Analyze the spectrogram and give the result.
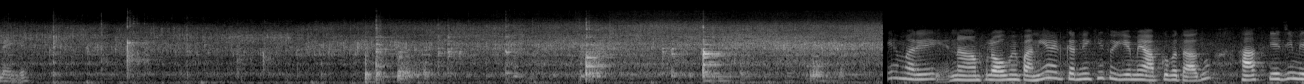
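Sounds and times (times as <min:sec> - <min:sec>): chicken sizzling in hot oil: 0:00.0 - 0:08.9
spoon scraping and knocking pot: 0:03.6 - 0:08.6.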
